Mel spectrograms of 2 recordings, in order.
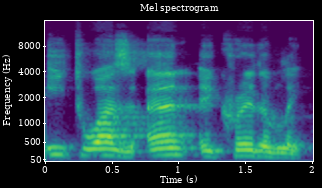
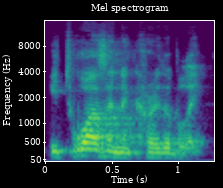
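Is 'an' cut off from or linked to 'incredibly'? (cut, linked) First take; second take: cut; linked. First: There is a break between 'an' and 'incredibly'. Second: 'An' runs smoothly into 'incredibly' without a break. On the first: The speaker calls it wrong. "on aura tendance à dire, à couper" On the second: The speaker calls it right. "ne pas avoir peur de passer du un au incredibly"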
